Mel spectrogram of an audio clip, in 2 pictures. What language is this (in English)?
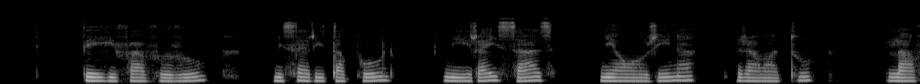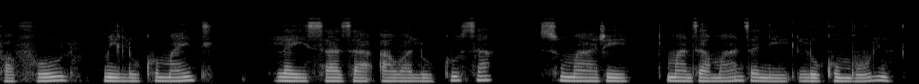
Malagasy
